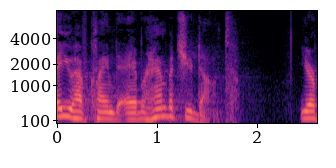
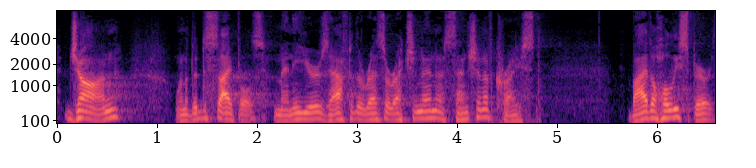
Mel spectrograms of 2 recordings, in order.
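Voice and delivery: ordinary talk, nothing marked

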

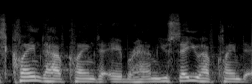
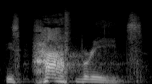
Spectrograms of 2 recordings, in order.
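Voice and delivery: slow sneering slur, dripping contempt; scornful; 5 semitones lower, much slower than usual. Retold or imitated. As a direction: drawl it out with disdain. Contemptuous label for the Samaritans.

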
